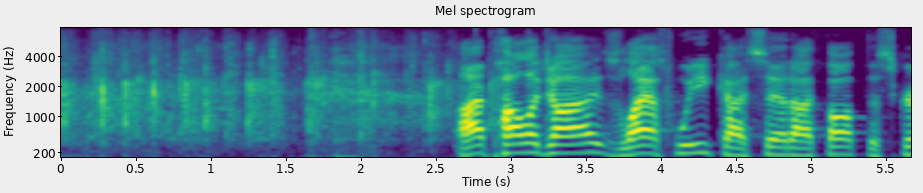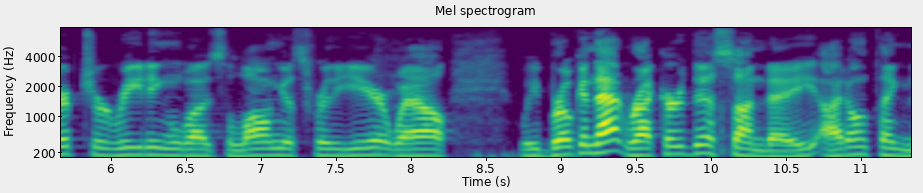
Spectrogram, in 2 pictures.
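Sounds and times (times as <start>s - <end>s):
audience applause: 0.0s - 3.2s
speech: 2.6s - 11.3s.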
